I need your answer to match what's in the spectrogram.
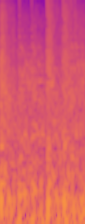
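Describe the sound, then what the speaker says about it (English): Gunfire from shooting zombies in the Nazi Zombies level Shi no Numa: a steady, dense burst of rapid shots with no break, loud and up close. "Let's just shoot all those zombies over there."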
